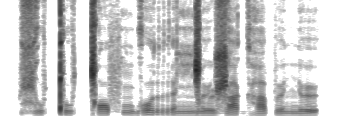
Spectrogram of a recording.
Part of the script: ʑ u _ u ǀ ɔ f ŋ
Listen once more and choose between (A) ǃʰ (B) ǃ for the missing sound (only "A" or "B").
B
